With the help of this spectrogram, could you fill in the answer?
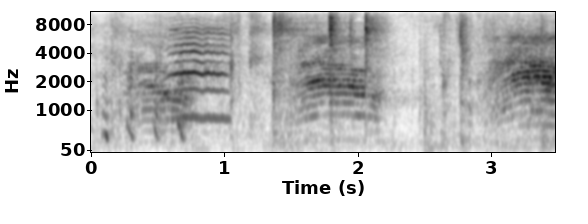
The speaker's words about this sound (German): Wir haben also auch einen Kater mit, mit Diabetes hier auf dem Grundstück.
